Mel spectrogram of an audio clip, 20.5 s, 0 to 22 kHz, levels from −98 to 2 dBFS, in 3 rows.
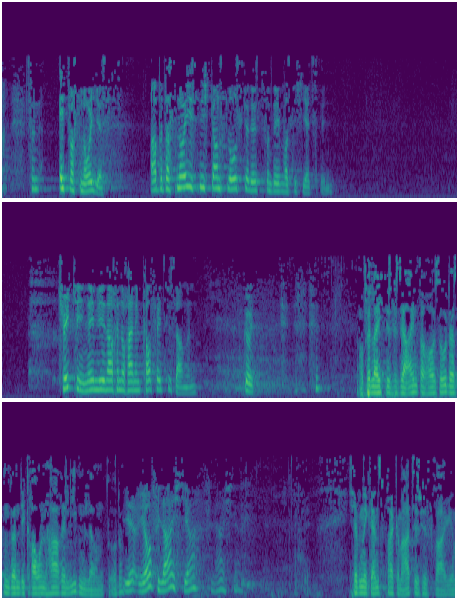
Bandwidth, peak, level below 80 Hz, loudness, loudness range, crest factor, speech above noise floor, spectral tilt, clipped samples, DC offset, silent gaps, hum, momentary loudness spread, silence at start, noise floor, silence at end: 7.2 kHz; -12 dBFS; -62 dBFS; -33 LUFS; 8 LU; 22 dB; 44 dB; -5.5 dB/octave; under 0.1%; under 0.1%; none; none; 19 LU; 0 s; -76 dBFS; 0 s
